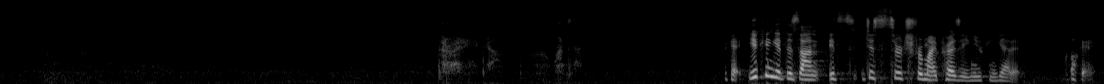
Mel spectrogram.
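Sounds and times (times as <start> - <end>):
person whispering: 4.4 - 5.9.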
